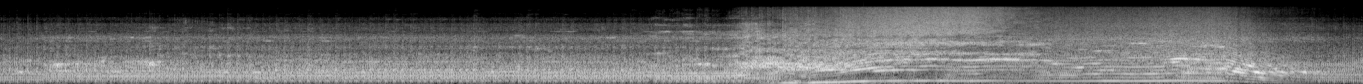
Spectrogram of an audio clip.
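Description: Stihl two-stroke chainsaw idling for several seconds. About eight seconds in it revs up and cuts into the wooden post for about four seconds, then drops back toward idle near the end.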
